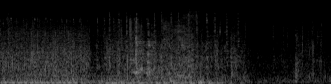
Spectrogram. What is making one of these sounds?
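A motorcycle engine rumbles nearby.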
